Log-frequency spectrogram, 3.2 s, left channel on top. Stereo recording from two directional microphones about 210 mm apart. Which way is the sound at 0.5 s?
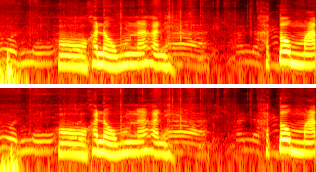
5° left (ahead or behind).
